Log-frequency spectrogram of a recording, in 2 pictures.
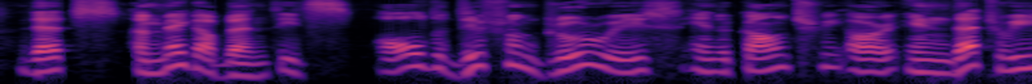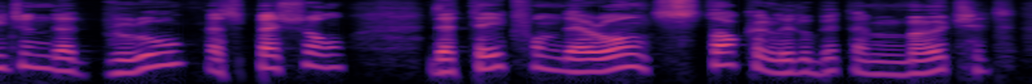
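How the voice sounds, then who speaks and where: This is a man in his forties from Belgium, presenting at a technical conference. His voice sits somewhat high for a man and the sound is dry with no room echo. He talks in a relaxed way, with plenty of ums and restarts. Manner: relaxed, with frequent fillers and restarts.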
